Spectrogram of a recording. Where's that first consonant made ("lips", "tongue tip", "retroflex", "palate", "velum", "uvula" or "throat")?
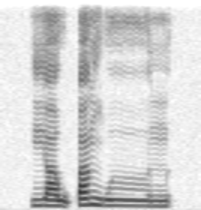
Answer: palate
